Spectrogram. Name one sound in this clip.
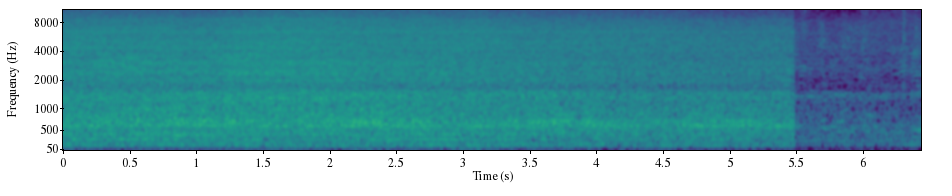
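A subway train rumbles loudly as it pulls away and fades.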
